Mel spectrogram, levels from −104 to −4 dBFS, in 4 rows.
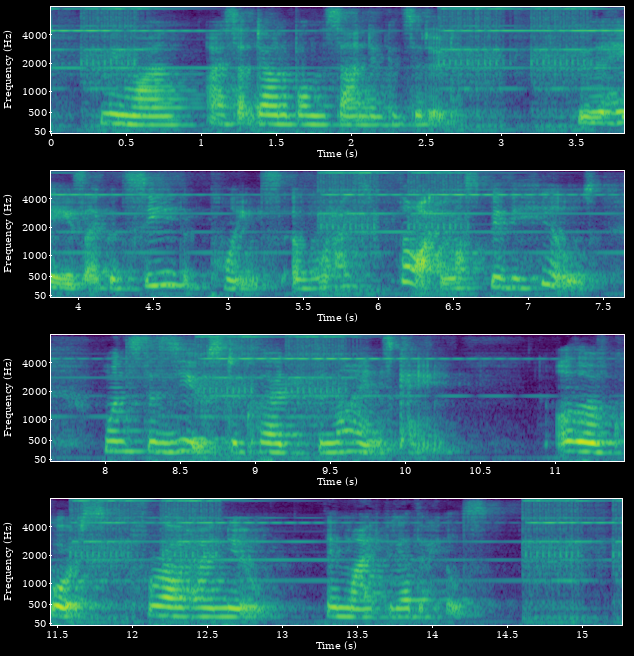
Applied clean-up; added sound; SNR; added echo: none; Telephone; 8 dB; reverberation time 0.7 s.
